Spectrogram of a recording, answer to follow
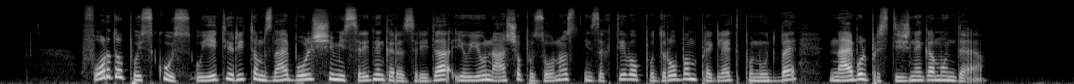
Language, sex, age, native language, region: Slovenian, female, 18-29, Slovenian, Gorenjska region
